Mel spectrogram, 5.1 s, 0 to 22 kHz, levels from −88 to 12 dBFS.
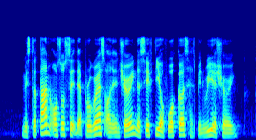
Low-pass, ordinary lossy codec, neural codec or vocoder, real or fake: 7.2 kHz; none; none; real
